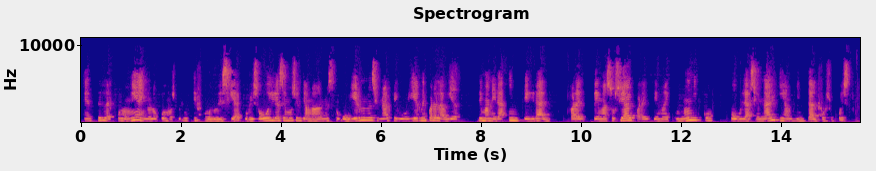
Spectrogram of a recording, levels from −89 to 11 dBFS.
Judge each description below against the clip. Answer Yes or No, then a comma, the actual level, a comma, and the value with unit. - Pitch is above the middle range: Yes, very high, 250 Hz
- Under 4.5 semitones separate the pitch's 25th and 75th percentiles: Yes, average, 3.1 semitones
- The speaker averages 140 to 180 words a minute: Yes, average, 165 wpm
